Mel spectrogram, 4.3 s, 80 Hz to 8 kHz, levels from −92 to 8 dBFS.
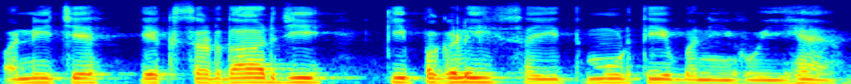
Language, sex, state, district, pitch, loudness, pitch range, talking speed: Hindi, male, Uttar Pradesh, Shamli, 145 Hz, -18 LUFS, 130-155 Hz, 155 wpm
